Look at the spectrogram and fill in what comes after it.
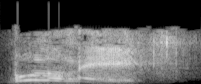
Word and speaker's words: boulomai: And so the word "will" is translated from the Greek verb "bulome." If you want to do your own word study here, it's spelled B-O-U-L-O-M-A-I.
